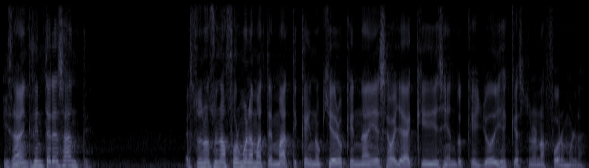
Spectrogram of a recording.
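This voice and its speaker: A man preaching a sermon to a congregation, speaking in short emphatic phrases with dramatic pauses and at times rising into animated storytelling. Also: mid-range voice. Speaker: pastor. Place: church service before a congregation.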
